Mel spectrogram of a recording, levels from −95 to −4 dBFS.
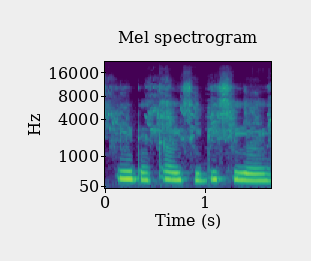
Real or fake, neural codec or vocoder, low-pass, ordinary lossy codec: real; none; 19.8 kHz; none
